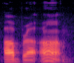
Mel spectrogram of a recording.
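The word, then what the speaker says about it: Ἀβραάμ: the name for Abraham I noticed there's no H sound in Greek other than at the beginning of a word with a vow if there's a rough breathing mark and so a bra um timotheus Timothy us as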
